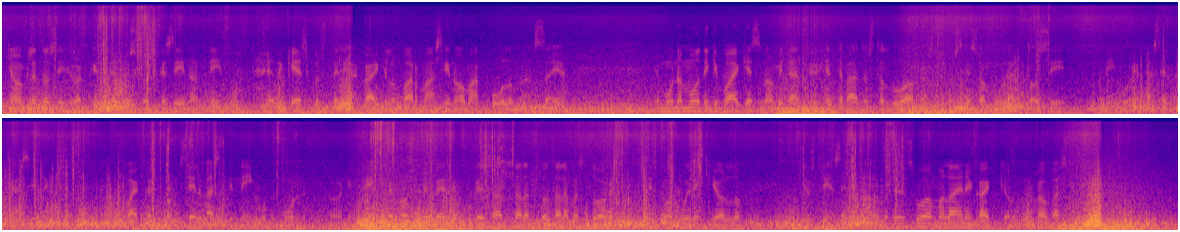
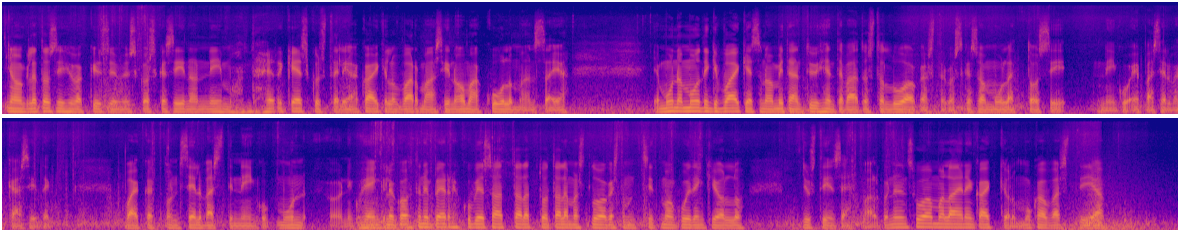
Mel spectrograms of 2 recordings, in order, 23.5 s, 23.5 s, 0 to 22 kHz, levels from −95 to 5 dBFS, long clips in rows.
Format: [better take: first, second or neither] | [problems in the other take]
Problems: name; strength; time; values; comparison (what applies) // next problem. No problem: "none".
second | wind noise on the microphone; heavy; 4 dB above the speech; occasional gusts in the second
